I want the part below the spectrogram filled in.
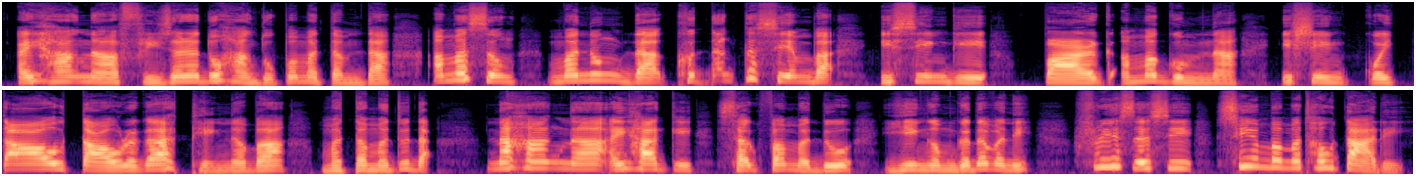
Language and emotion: Manipuri, surprised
